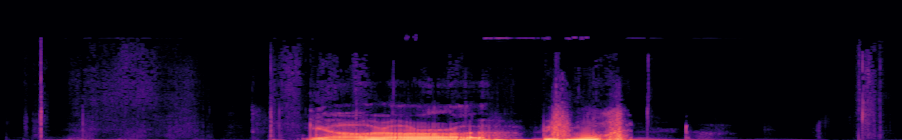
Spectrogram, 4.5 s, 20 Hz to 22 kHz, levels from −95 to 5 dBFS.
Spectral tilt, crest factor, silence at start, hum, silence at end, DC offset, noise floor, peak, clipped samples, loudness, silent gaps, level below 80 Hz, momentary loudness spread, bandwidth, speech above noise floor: -10.5 dB/octave; 16 dB; 1.55 s; none; 1.1 s; under 0.1%; -64 dBFS; 0 dBFS; under 0.1%; -15 LUFS; none; -32 dBFS; 17 LU; 4.9 kHz; 52 dB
